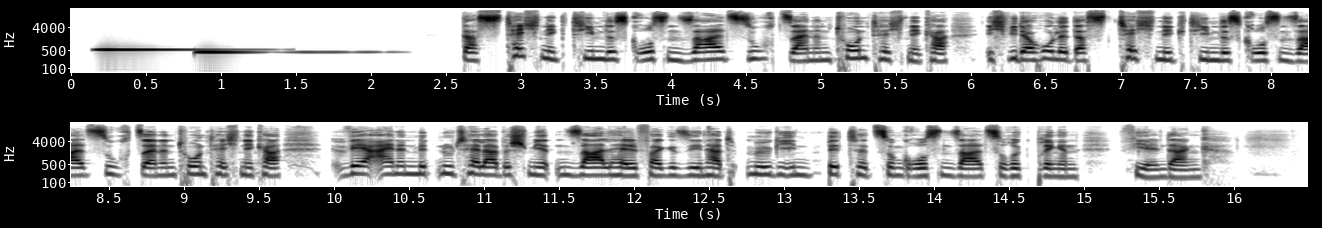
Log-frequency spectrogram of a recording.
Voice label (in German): durchsage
